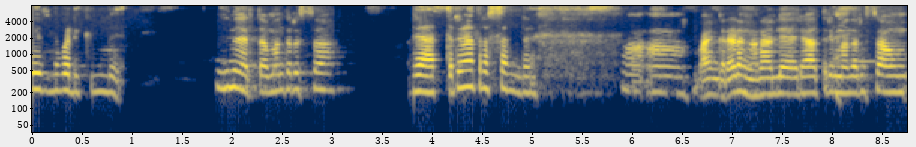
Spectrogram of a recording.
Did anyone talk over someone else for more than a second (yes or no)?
no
